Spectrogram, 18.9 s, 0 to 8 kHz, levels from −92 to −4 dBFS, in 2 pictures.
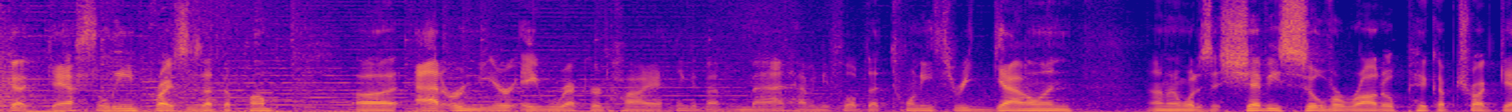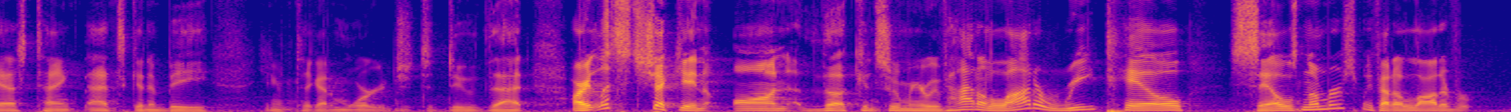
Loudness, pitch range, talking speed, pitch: -27 LUFS, 100-125 Hz, 230 wpm, 110 Hz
